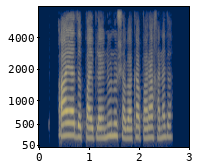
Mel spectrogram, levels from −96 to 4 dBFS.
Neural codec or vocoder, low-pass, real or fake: none; 7.2 kHz; real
